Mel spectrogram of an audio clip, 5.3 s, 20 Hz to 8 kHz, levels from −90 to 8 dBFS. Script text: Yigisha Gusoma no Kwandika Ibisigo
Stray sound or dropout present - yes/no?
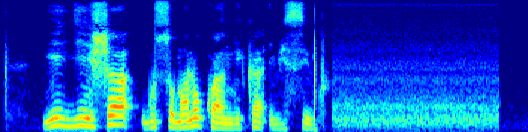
no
